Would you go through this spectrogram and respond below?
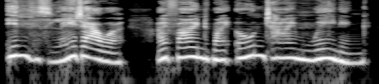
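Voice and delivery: very slow, solemn character voice; Sean Connery. Acted. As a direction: read it gravely with long drawn-out words, imitating an actor. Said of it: "Just do the fucking Sean Connery one".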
